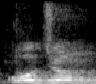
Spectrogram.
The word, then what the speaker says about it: ওজোন: এখান থেকে jet plane চলে, আর এখানে ওজোন লেয়ার থাকে, OZON, ওজোন লেয়ার। এটার উচ্চারণ কিন্তু ওজন না, এর উচ্চারণ হচ্ছে ওজোন, একটু গাঢ় করে বলতে হবে জেড যেহেতু।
